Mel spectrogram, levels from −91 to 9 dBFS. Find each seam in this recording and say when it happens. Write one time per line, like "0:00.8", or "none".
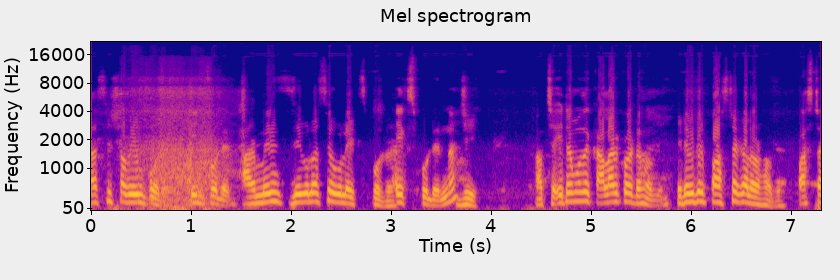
none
